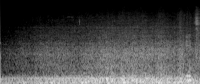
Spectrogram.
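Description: Yamaha Ténéré 700's 689 cc parallel-twin engine running at road speed, mixed with wind and road noise rushing over the rider's microphone.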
